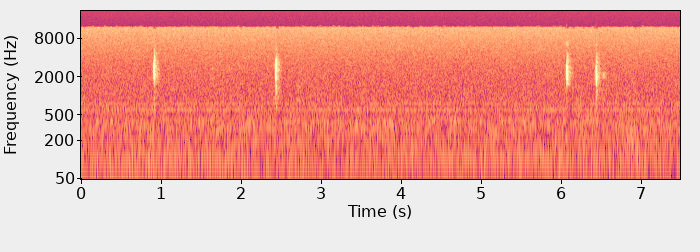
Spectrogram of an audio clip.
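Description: Cutlery clinks lightly against a plate.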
